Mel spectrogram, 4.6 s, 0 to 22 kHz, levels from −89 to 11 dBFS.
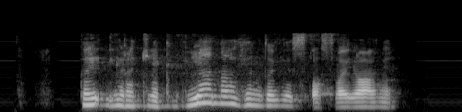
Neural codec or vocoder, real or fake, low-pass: vocoder, 22.05 kHz, 80 mel bands, HiFi-GAN; fake; 7.2 kHz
